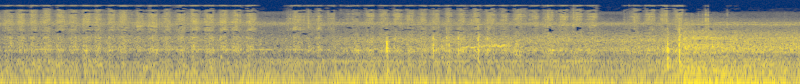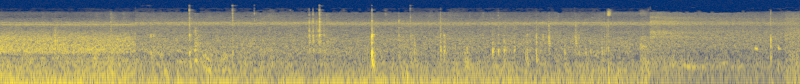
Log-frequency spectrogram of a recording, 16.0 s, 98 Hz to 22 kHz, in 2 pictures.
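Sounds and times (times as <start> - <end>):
wire brush scratching metal: 0.0 - 7.0.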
